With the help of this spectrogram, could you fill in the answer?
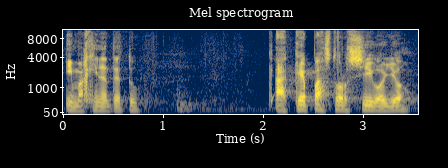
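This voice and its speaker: A man's voice: mid-range voice, steady tone, measured pace. A preaching man speaks to his congregation in a mid-range voice, dropping in English asides. His words ring out with the long reverb of a church hall. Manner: preachy, addresses congregation as brothers, mixes English phrases. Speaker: pastor. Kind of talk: sermon.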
